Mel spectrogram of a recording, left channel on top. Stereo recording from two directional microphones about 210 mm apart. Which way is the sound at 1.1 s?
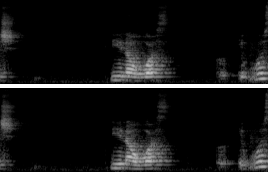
35° right (ahead or behind).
